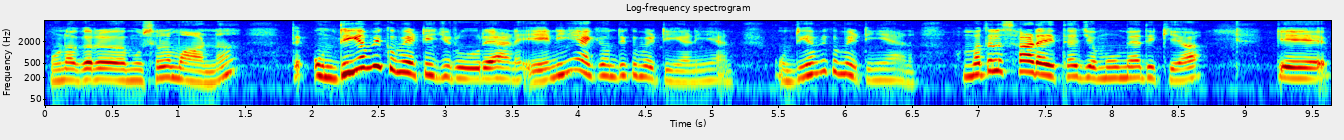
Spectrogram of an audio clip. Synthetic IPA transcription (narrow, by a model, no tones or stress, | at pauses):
ɦʊɳəɡəɾmʊsəlmaːn | t̪eːʔʊnd̪iːãːbiːkəmeːʈiːd͡ʒəɾuːɾɛːɳeːnĩːɛːkɪʊnd̪iːkəmeːʈiːãːnĩːɛ̰ːɳ | ʊnd̪iːjãːbiːkəmeːʈijãːɳ | mət̪ləbsaːɽaːɪt̪ʰːɛːd͡ʒəmũːmɛ̃ːd̪ɪkʰːɪjaː | ke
